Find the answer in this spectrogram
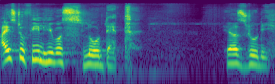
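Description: The voice moves at a moderate pace with lively intonation over light background noise. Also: man. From India. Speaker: comedian and cricket show host; comedian, cricket show host. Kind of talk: comic monologue with impressions; casual chat. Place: stage. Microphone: handheld.

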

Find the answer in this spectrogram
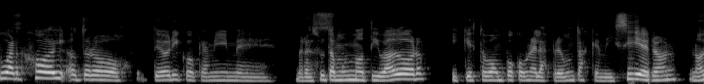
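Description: In a Buenos Aires accent, a woman talks at a moderate pace with a dark, mellow tone. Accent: Buenos Aires Rioplatense Spanish. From Argentina. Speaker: graphic designer and illustrator. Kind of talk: talk with slides. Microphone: video call.

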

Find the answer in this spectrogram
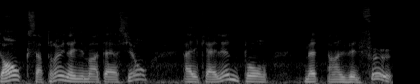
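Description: A man speaks at a moderate pace in a dark, mellow tone with very wide pitch swings. The sound is dry with no echo. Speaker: former athlete and nutrition advocate. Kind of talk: interview answer. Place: garden. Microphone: lapel.

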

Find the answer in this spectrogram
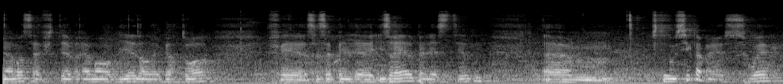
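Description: A man with fairly even intonation over noticeable background noise. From New Brunswick, Acadia. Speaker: guitarist and composer. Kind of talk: song introduction on stage. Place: stage.

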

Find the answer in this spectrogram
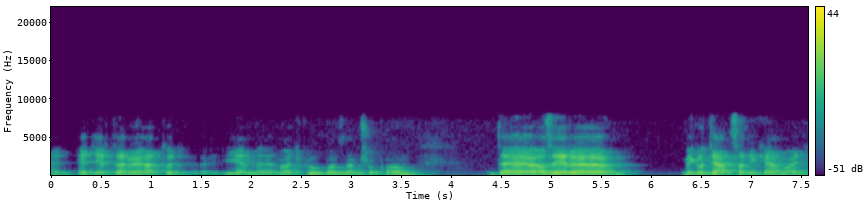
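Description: Very slow, monotone, flat delivery from a man with a fairly low pitch and long, frequent pauses, with audible room echo against a quiet background. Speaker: handball pundit. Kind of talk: casual chat. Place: home room. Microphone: headset.

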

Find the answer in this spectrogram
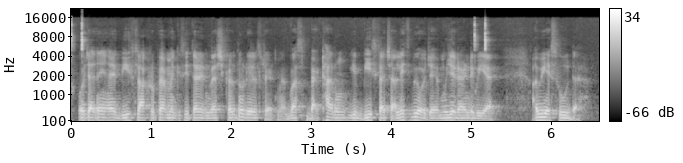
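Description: Speaking at a very fast pace, a man uses a fairly low pitch and a dark, mellow tone with monotone, flat intonation. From Pakistan. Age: 30s. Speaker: real estate businessman. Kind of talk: monologue to camera. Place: office.

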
